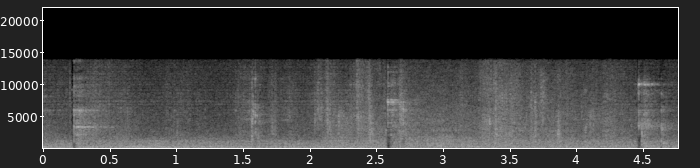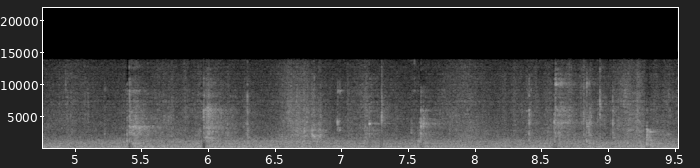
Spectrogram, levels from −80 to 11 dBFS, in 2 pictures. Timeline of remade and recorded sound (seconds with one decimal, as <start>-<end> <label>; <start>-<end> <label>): 0.0-2.4 remade; 2.4-4.3 recorded; 4.3-9.5 remade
